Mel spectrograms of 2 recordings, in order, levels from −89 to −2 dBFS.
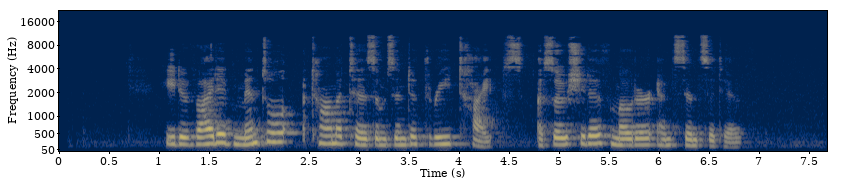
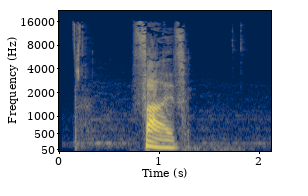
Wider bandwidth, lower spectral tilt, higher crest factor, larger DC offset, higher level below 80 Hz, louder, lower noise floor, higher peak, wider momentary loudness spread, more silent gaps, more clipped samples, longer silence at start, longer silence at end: second, 11.5 kHz vs 16.5 kHz; about the same, -5 dB/octave vs -5 dB/octave; about the same, 18 dB vs 20 dB; neither; second, -86 dBFS vs -54 dBFS; second, -32 LUFS vs -16 LUFS; first, -74 dBFS vs -54 dBFS; second, -14 dBFS vs 0 dBFS; second, 12 LU vs 23 LU; neither; neither; first, 1.1 s vs 0.2 s; about the same, 0.85 s vs 0.85 s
